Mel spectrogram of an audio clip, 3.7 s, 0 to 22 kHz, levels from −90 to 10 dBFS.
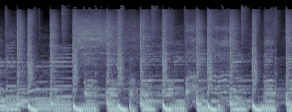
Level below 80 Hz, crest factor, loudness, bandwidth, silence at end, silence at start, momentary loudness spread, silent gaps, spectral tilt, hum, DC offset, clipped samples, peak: -24 dBFS; 16 dB; -20 LUFS; 18 kHz; 0 s; 0 s; 2 LU; none; -4.5 dB/octave; none; under 0.1%; under 0.1%; -4 dBFS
